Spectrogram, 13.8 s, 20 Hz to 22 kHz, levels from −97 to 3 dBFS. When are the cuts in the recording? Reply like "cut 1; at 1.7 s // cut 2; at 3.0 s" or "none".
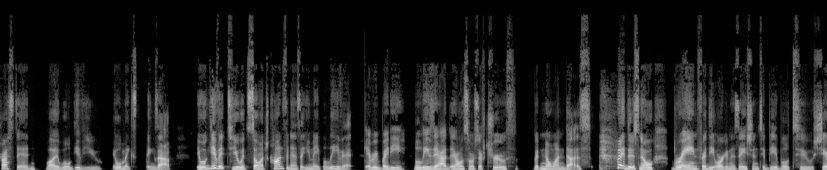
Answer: cut 1; at 6.0 s // cut 2; at 6.8 s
